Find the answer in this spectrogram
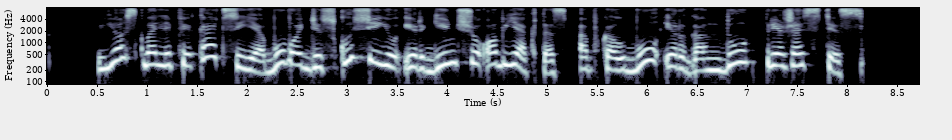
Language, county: Lithuanian, Klaipėda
